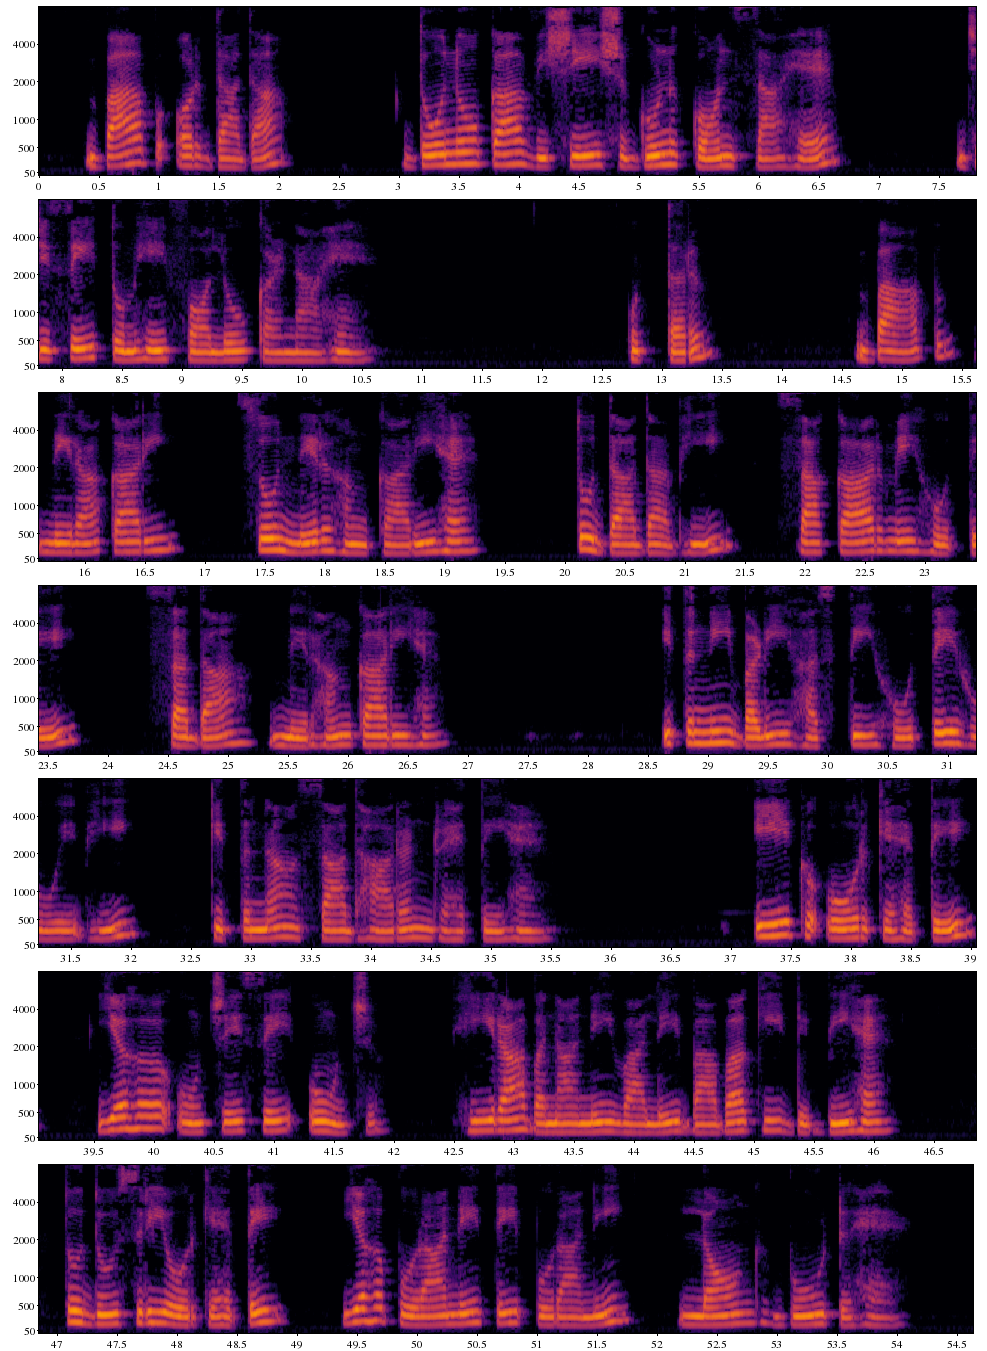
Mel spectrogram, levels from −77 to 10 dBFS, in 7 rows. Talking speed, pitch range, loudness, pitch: 70 wpm, 145-185 Hz, -21 LUFS, 160 Hz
